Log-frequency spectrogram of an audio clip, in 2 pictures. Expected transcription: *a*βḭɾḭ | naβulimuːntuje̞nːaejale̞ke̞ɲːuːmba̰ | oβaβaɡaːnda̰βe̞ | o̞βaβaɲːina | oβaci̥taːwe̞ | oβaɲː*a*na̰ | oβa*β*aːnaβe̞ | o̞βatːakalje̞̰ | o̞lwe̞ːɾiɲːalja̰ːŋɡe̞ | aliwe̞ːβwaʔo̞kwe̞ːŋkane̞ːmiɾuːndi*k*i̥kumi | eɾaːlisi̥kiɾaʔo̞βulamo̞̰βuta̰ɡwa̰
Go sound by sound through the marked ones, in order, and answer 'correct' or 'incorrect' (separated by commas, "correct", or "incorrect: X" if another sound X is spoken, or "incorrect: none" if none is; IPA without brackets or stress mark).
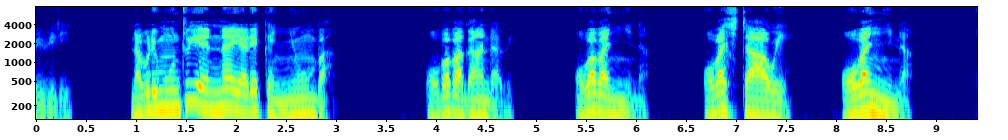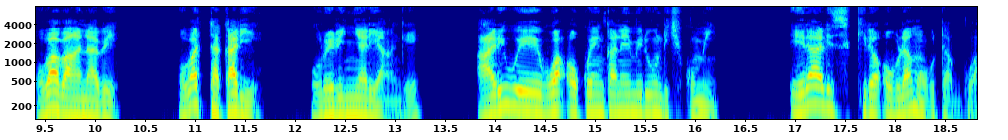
incorrect: i, incorrect: i, correct, incorrect: c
